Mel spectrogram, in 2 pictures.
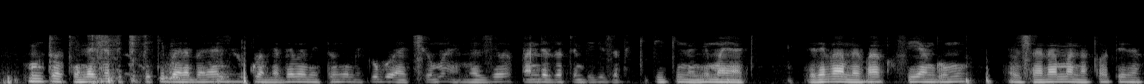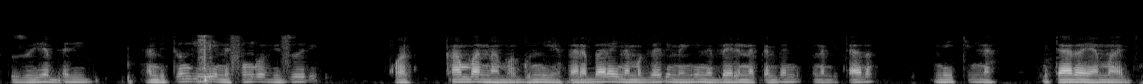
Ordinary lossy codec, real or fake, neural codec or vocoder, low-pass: AAC, 16 kbps; real; none; 7.2 kHz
